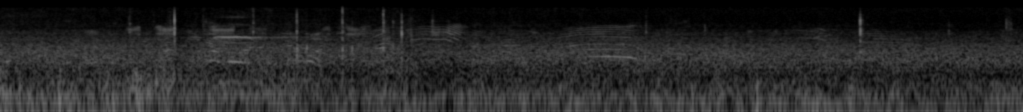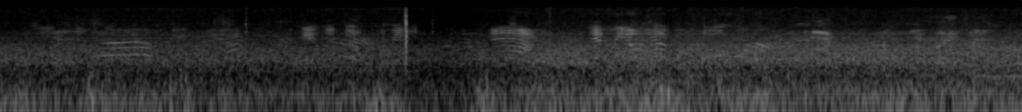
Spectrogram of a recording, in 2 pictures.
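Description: Young girls call out to each other across an open field.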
